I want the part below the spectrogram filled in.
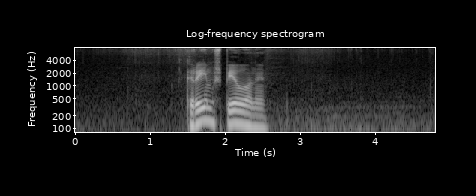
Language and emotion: Russian, neutral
